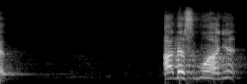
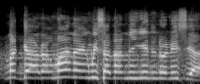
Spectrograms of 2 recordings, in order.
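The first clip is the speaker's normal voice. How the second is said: loud, high rhetorical challenge; belted-out rallying question; rousing shout; 11 semitones higher, 13 dB louder than usual. Real, not acted. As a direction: shout it proudly to a roaring crowd. Rousing challenge over crowd's laughter.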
